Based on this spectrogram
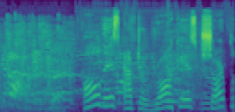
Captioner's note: laughter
